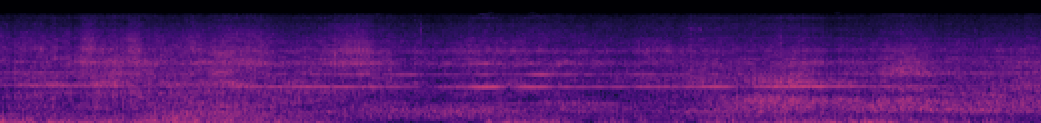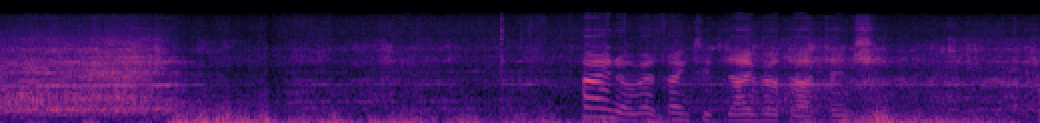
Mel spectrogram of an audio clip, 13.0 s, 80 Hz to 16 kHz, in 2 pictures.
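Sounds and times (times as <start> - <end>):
helicopter flying close by: 0.0 - 13.0.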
